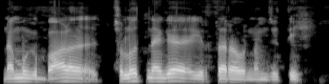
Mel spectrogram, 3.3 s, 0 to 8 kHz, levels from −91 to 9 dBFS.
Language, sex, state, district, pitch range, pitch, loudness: Kannada, male, Karnataka, Dharwad, 100-120 Hz, 110 Hz, -15 LUFS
